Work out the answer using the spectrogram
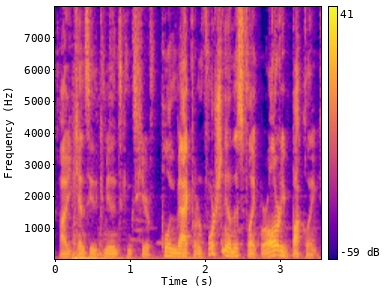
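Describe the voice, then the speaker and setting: A man's voice: lowish voice, expressive. A man with a sick, nasal voice giving chatty game battle commentary, with many fillers. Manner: chatty, quick, lots of fillers. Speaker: gaming commentator.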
